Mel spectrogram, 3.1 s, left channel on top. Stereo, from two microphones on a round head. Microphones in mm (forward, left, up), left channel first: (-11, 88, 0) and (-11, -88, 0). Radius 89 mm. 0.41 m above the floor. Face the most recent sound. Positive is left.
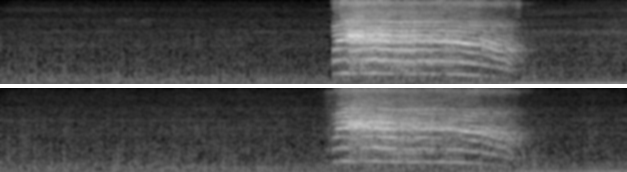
turn(degrees=25)  # may be behind; listen again after turning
